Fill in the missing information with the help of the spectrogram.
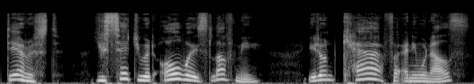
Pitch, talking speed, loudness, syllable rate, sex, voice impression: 185 Hz, 165 wpm, -18 LUFS, 5.1 syllables/s, male, masculine, slightly young, adult-like, slightly thick, tensed, slightly powerful, bright, slightly soft, very clear, fluent, very cool, intellectual, very refreshing, sincere, calm, friendly, reassuring, slightly unique, slightly wild, sweet, very lively, very kind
